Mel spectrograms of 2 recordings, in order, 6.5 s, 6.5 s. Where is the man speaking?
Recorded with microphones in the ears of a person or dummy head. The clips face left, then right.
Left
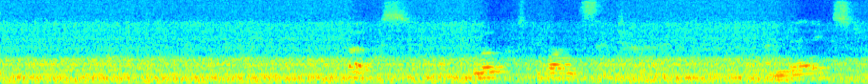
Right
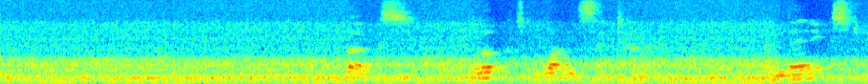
85° right, 6 m; by 6.4 s 60° right (ahead or behind), 7.5 m.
